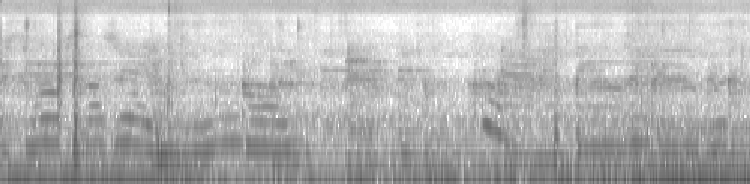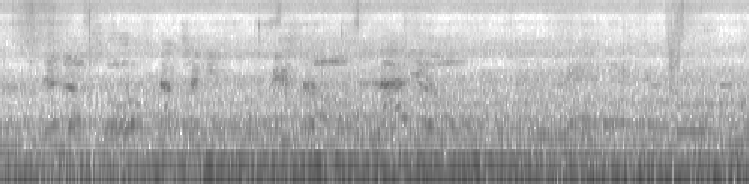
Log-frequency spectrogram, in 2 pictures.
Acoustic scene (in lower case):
car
